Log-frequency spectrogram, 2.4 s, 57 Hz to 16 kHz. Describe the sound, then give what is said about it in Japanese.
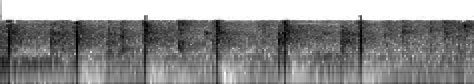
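Applause celebrating an 83rd birthday at a place of worship, a crowd clapping steadily with dense overlapping claps and a few sharper accented slaps standing out at a moderate, even level. “盛大な拍手でお祝いをしております”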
